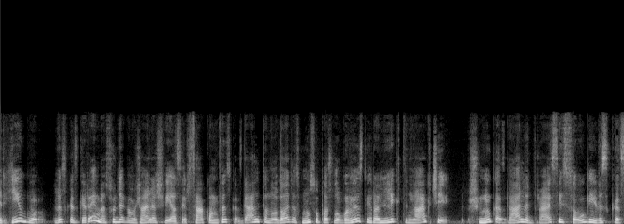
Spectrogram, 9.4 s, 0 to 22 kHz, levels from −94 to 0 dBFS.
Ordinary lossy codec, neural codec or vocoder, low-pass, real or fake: AAC, 64 kbps; codec, 44.1 kHz, 2.6 kbps, DAC; 10.8 kHz; fake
